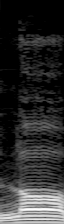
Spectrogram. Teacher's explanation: तो ल जो होता है वो पार्श्विक होती है। ल बोलेंगे तो साइड से हवा निकल जाएगी।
